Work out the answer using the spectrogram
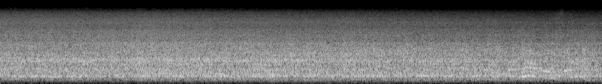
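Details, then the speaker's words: Restored J44 turbojet, accessory drive reinstalled, motored at full starter power for the first time in over two years: steady even rush of air spinning up, no knocks or scraping; a known slight bearing rattle aside, normal starter motoring. "it sounded pretty good on the uh motoring test so i'm pretty satisfied with that"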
